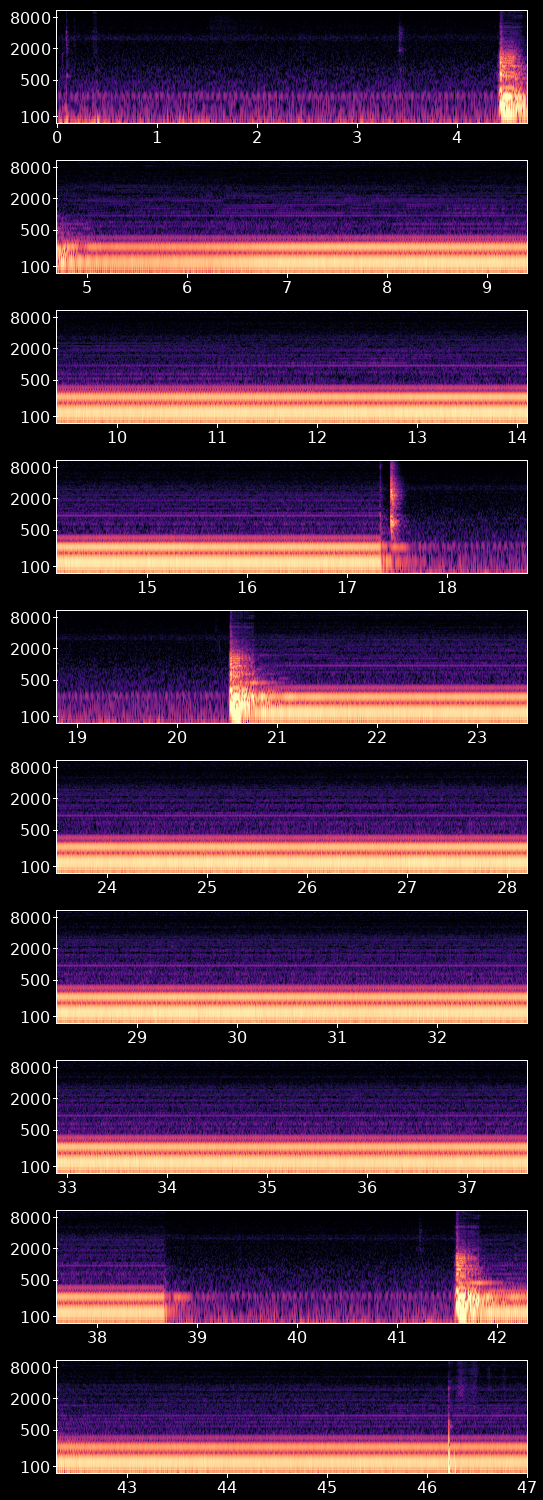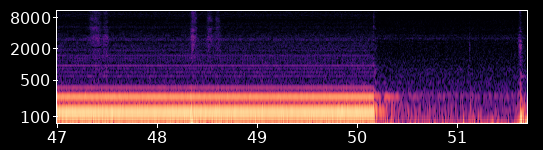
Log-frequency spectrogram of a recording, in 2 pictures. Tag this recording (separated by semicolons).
electricity; electric; buzz; light; power; hum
